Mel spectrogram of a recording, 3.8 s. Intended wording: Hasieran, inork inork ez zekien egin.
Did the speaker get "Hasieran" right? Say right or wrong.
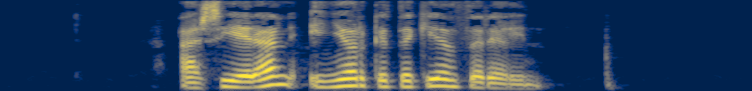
right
